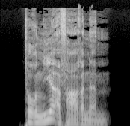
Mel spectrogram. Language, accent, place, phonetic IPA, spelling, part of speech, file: German, Germany, Berlin, [tʊʁˈniːɐ̯ʔɛɐ̯ˌfaːʁənəm], turniererfahrenem, adjective, De-turniererfahrenem.ogg
- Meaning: strong dative masculine/neuter singular of turniererfahren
